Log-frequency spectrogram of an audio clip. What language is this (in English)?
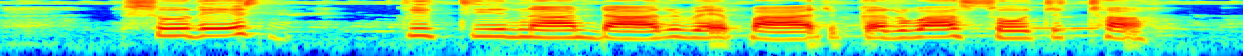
Magahi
